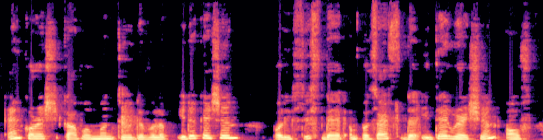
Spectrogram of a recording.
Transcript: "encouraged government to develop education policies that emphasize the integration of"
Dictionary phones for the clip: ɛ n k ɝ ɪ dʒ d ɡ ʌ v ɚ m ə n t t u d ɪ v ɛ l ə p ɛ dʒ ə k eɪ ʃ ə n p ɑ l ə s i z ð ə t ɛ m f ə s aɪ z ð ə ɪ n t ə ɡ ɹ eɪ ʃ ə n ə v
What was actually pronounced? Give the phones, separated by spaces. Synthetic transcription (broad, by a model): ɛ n k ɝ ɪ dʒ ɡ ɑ v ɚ m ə n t t u d ɪ v ɛ l ə p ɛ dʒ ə k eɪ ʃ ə n p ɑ l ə s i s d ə t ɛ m p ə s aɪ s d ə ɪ n t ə ɡ ɹ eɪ ʃ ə n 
